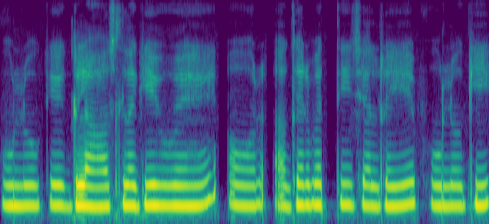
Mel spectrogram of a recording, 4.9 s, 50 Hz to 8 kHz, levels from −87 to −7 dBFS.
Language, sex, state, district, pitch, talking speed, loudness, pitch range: Hindi, female, Chhattisgarh, Jashpur, 230 Hz, 170 wpm, -17 LUFS, 225-235 Hz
